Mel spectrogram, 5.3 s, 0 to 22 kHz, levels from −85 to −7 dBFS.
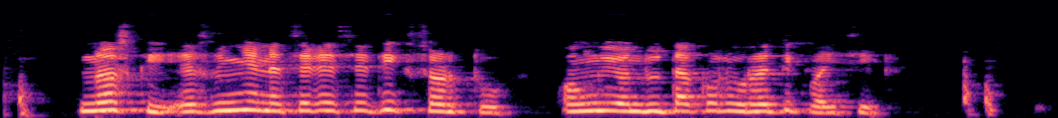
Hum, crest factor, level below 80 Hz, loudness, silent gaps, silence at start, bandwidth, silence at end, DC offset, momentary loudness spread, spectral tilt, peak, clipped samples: none; 16 dB; -66 dBFS; -18 LUFS; none; 0.1 s; 9 kHz; 0.3 s; under 0.1%; 15 LU; -5 dB/octave; -2 dBFS; under 0.1%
